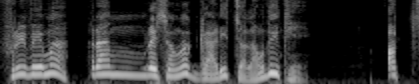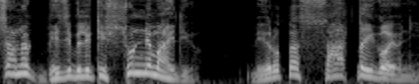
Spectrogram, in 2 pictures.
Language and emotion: Nepali, surprised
